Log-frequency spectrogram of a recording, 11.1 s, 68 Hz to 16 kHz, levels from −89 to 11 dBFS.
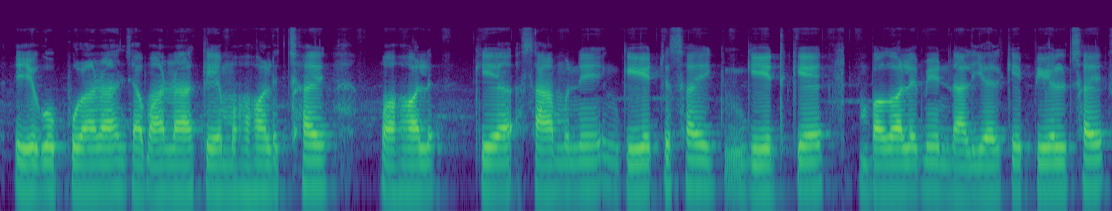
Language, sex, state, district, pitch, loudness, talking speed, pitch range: Maithili, male, Bihar, Samastipur, 115 Hz, -18 LUFS, 100 wpm, 115-120 Hz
